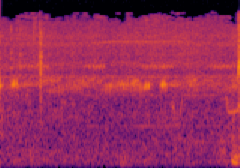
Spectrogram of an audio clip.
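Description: Faint background chorus of frogs croaking, short calls repeating irregularly over a steady high hum of night ambience.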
